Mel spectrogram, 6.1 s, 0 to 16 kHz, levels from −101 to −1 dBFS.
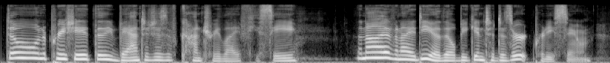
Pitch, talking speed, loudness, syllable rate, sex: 205 Hz, 185 wpm, -16 LUFS, 5.9 syllables/s, female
